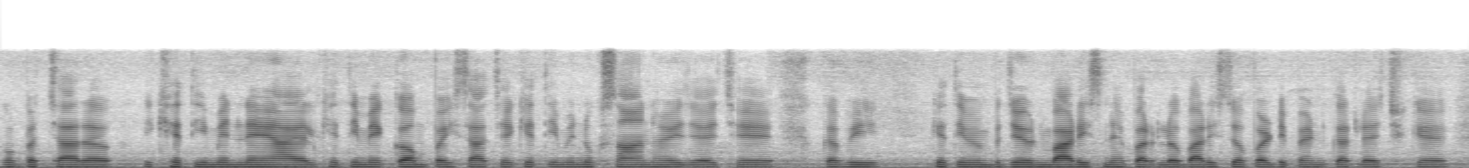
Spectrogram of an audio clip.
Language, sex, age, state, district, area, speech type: Maithili, male, 30-45, Bihar, Purnia, rural, spontaneous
